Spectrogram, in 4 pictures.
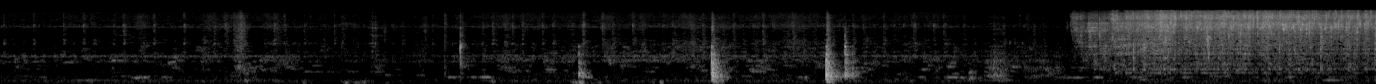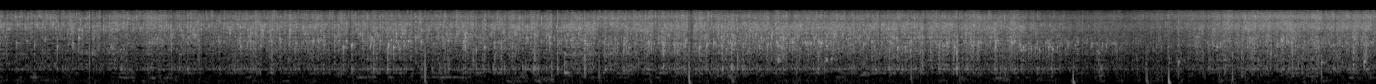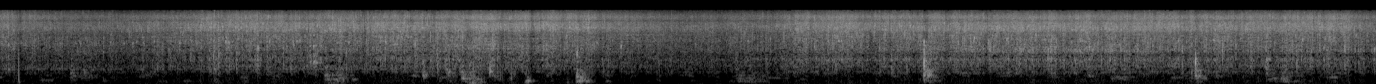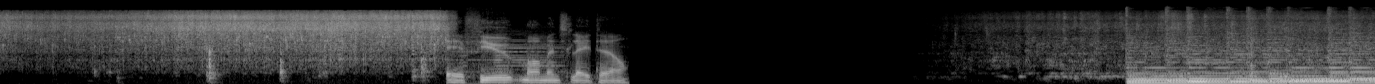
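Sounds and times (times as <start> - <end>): spoon knocking against pan: 7.1 - 7.4, 8.2 - 8.6
chicken sizzling in hot oil: 10.7 - 45.8, 50.4 - 52.6.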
